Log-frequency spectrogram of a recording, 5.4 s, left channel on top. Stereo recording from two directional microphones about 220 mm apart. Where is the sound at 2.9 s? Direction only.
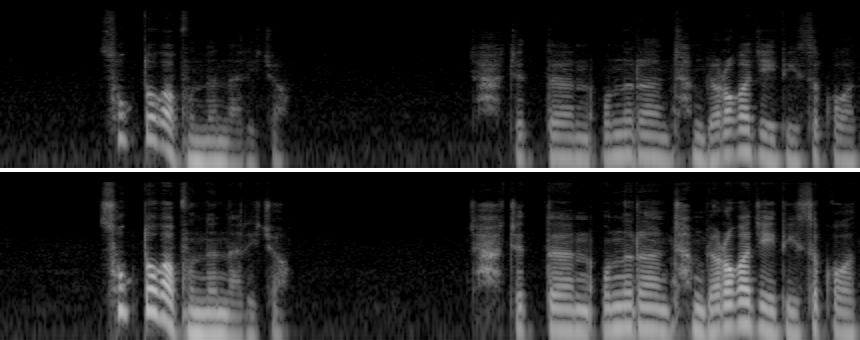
45° right (ahead or behind).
